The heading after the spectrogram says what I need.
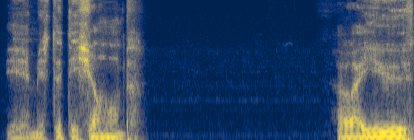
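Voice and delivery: low, slow put-on Scottish voice; deep mock Scottish greeting; Scottish accent. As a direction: greet him like a Glaswegian pal. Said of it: "Don't know why I went Scottish there".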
